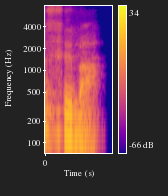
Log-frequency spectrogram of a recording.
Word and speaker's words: 스바: 스바 여왕이라고 있어요. 좀 조심해야 돼, 발음. 스바.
